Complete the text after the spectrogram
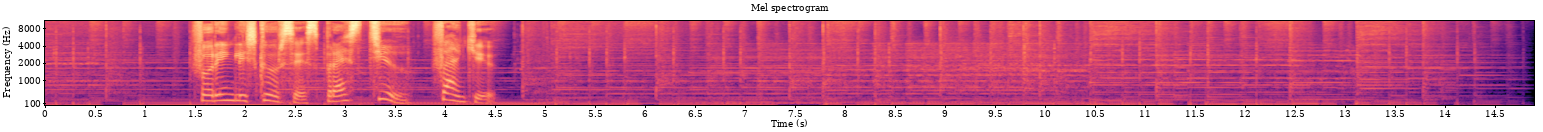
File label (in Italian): segreteria ita eng con base sfumata; centro studi mugello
